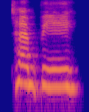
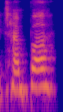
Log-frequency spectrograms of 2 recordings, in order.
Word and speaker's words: Tempe: Tempe, they say Tempa. People that, come down to visit Tempa and then Point Tapatio, they say Point Tapatio, and they just kill some of the names no.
